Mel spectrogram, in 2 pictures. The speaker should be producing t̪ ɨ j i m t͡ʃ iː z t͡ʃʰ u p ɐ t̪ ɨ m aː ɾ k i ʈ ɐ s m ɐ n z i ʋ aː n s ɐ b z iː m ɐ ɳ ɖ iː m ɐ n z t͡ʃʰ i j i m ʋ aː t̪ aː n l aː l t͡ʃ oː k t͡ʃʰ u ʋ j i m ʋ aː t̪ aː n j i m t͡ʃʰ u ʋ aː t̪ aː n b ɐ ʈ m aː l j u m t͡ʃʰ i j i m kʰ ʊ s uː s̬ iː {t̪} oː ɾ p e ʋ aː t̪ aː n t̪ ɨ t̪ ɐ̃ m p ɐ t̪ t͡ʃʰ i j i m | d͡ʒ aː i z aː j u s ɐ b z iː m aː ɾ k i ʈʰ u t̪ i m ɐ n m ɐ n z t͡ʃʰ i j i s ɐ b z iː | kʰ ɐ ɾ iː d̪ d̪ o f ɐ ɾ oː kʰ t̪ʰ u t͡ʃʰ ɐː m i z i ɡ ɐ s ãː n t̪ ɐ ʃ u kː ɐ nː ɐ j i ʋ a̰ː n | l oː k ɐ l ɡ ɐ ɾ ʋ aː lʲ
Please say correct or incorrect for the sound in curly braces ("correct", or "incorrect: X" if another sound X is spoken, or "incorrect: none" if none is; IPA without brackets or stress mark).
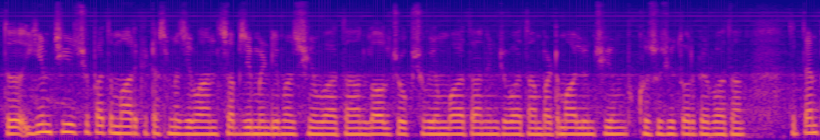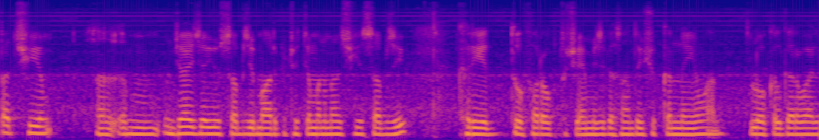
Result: correct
